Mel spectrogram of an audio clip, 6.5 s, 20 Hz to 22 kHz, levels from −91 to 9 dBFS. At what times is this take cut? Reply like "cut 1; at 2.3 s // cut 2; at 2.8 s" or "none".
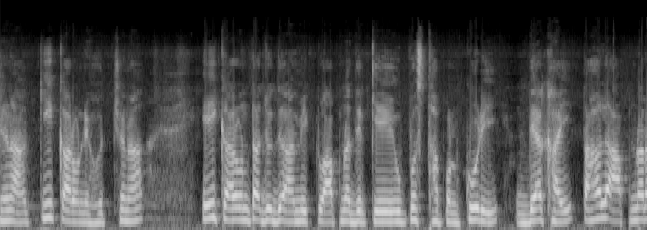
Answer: none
